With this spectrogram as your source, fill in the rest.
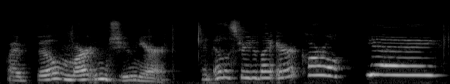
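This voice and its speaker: A children's librarian with a high, very animated, slightly mellow voice leads a baby storytime, reading a picture book in an unhurried sing-song. She speaks simply and encouragingly to the little ones and their parents, exclaiming often. The recording is muffled.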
